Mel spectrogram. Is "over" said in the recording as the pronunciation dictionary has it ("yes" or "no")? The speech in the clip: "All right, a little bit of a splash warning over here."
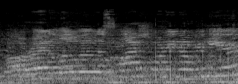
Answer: no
